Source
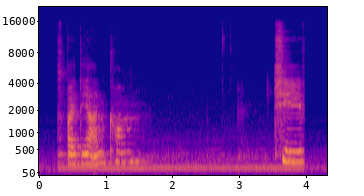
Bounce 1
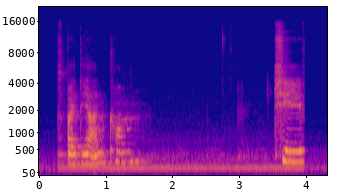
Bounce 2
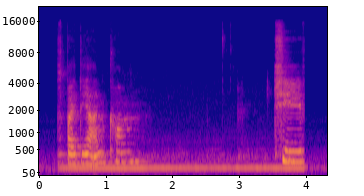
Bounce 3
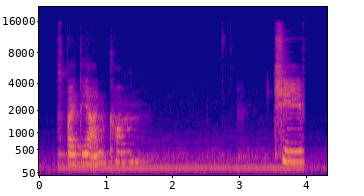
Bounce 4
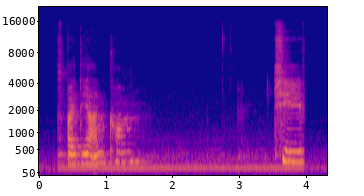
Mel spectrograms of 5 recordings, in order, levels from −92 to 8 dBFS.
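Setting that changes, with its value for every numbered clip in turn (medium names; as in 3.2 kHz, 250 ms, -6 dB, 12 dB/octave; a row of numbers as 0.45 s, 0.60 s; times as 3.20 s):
dynamic bell, frequency: 480 Hz, 130 Hz, 3.4 kHz, 1.3 kHz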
